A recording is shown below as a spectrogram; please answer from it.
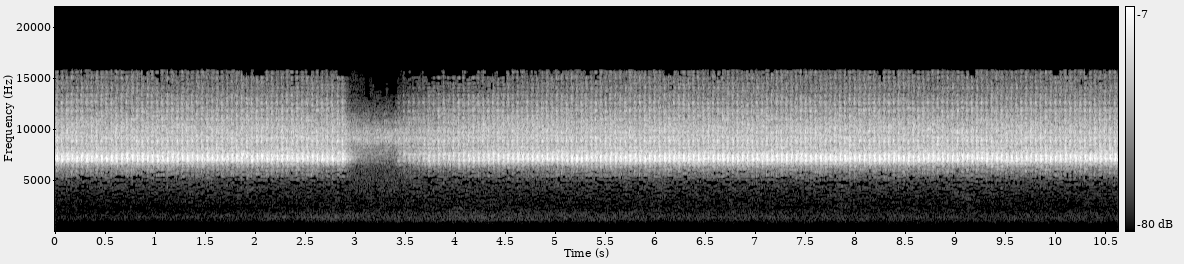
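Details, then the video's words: Grasshoppers in a soothing, music-free recording: a high, thin, continuous pulsing trill, about four pulses a second, briefly dipping to near silence around the third second before resuming steadily. "3 Hours of Grass Hopper Sounds to help you Sleep, Focus & Relax."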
